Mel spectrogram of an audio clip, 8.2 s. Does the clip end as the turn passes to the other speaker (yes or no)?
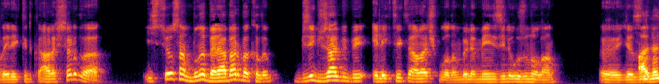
no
